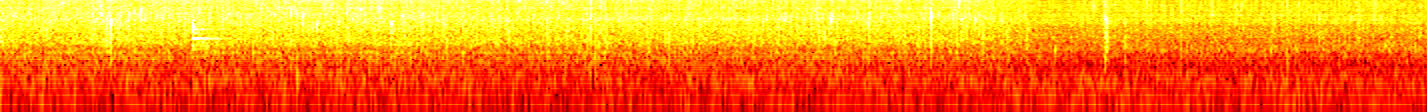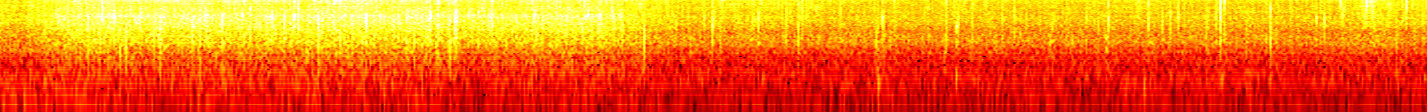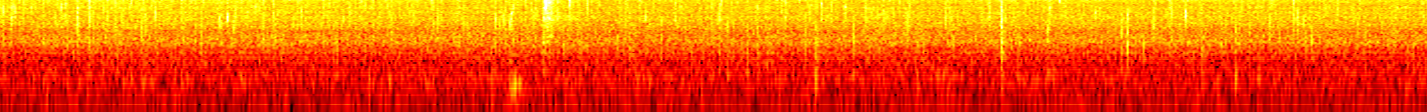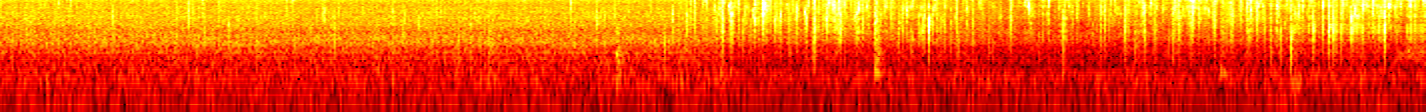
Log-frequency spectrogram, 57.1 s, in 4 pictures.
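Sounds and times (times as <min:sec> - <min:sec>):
meat and vegetables sizzling: 0:00.0 - 0:57.0.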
